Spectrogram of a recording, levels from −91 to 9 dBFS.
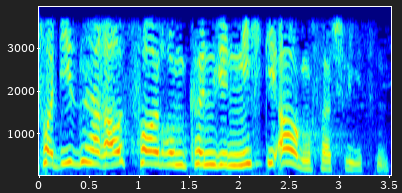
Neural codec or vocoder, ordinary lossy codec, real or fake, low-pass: none; none; real; 3.6 kHz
